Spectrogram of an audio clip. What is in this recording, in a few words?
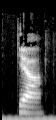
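"kia~5", Teochew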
